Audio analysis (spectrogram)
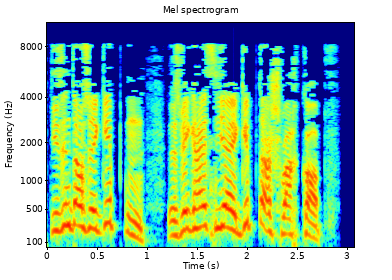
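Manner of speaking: high, loud, rapid comeback; squabbling schoolkid piling on an insult; indignant retort. A narrator's reading. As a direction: argue back fast and loud.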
